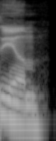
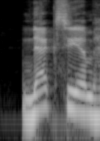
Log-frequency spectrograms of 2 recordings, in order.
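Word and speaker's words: NXIVM: So Nivixim, or how do you say it? Nexium. – Nexium had all the hallmarks of a money scamming cult, but the truth was far, far worse.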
